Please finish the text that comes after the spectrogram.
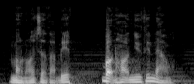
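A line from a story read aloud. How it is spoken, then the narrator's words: Shocked shout. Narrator (Vietnamese): Sửng sốt, quát lên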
